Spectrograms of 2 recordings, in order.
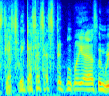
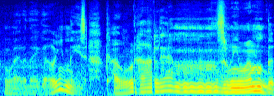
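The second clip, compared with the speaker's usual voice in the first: brooding murmur; 6 semitones lower, 5 dB quieter, slower than usual. Acted. Gollum muses darkly.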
